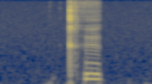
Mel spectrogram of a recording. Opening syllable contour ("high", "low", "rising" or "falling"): low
